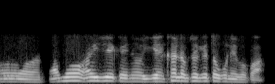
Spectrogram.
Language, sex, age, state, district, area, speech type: Manipuri, male, 18-30, Manipur, Kangpokpi, urban, conversation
